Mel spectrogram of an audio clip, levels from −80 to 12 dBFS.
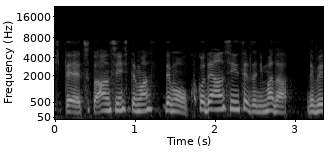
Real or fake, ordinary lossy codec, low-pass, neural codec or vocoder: real; none; 7.2 kHz; none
